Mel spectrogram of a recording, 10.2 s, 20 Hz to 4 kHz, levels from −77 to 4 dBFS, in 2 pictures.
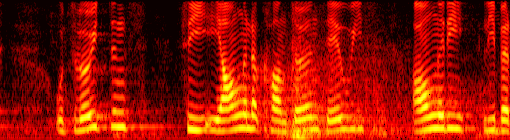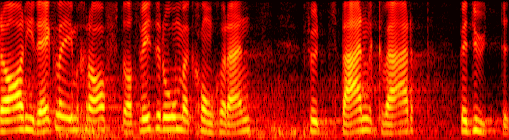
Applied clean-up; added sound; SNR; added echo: none; Rain; 17 dB; none.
